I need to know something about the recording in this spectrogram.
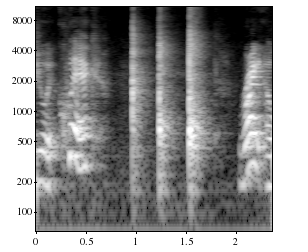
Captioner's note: claps hands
